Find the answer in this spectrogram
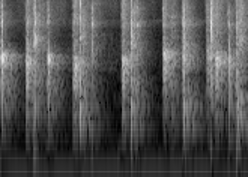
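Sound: clapping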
